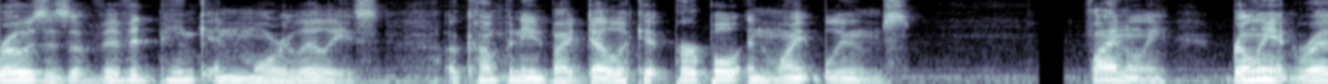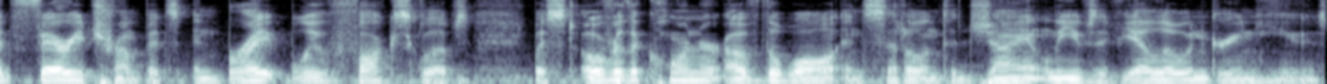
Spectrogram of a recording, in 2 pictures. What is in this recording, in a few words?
Flower Mural Narration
